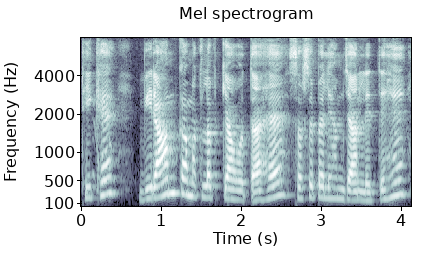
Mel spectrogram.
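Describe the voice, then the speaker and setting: A woman teaching Hindi grammar in a classroom-style lesson, slow and deliberate, asking the class questions and answering them herself, often checking with "ठीक है ना". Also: animated. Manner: slow, deliberate, drops to a low, quiet voice for the answers.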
